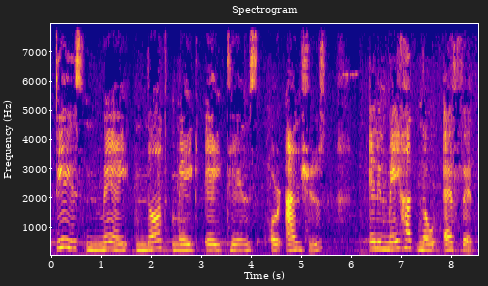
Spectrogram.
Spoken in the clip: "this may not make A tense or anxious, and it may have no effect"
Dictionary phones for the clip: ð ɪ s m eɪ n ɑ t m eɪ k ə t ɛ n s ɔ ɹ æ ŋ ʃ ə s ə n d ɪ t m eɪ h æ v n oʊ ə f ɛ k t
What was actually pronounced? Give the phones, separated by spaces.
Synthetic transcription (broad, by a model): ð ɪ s m eɪ n ɑ t m eɪ k ə t ɛ n s ɔ ɹ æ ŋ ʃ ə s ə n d ɪ t m eɪ h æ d n oʊ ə f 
